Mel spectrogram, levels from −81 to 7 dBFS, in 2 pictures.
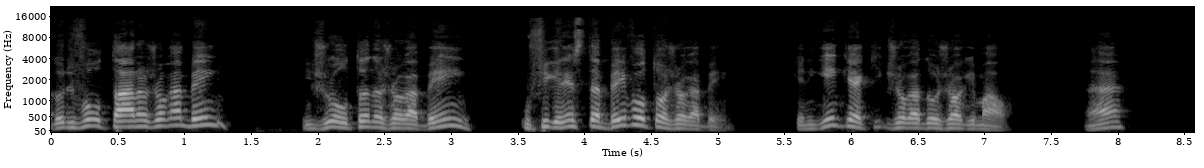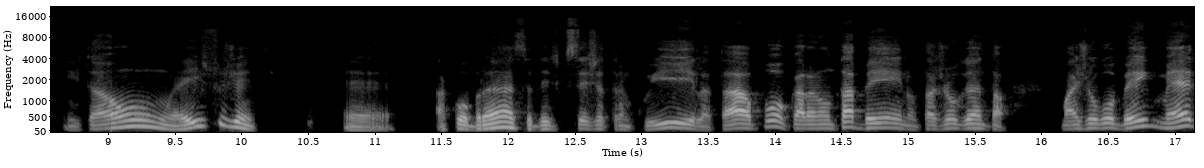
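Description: From 9.02 to 12.43 s, just before "seja tranquila tal", the speech turns dull and muffled, its treble rolled away. This is de-emphasis applied wrongly: a treble cut meant to undo pre-emphasis hit audio without any, or was applied twice, sloping the response down about 11 dB at 10 kHz.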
